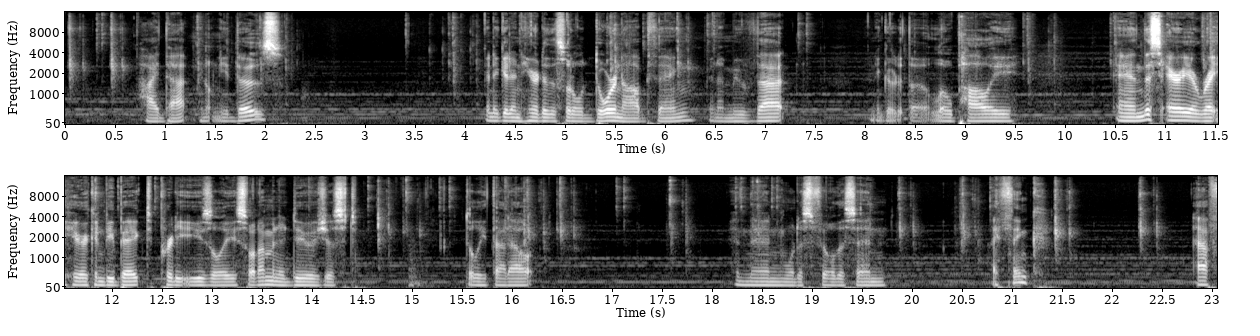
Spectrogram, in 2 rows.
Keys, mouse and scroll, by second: 0.3 click, 1.3 shift+middle click, 2.0 shift+middle click, 3.4 ctrl+s, 3.6 middle click, 3.9 shift+middle click, 4.5 click, 5.4 shift+d, 6.0 m, 7.3 click, 8.2 middle click, 8.9 Tab, 9.6 shift+middle click, 10.5 shift+middle click, 10.9 Tab, 11.4 alt+a, 11.8 c, 14.9 x, 16.2 ctrl+z, 16.4 x, 17.5 Tab, 18.2 click, 18.5 shift+click, 19.8 f, 20.6 ctrl+z, 20.7 click, 21.4 4, 22.2 f.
